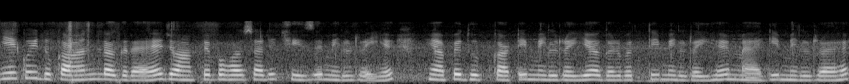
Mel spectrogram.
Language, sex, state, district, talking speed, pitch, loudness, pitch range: Hindi, female, Goa, North and South Goa, 200 wpm, 220 Hz, -17 LUFS, 205-230 Hz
